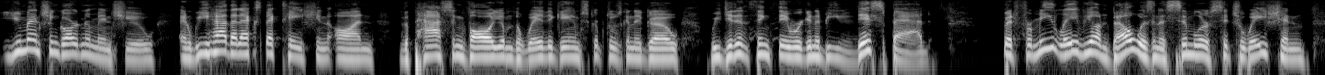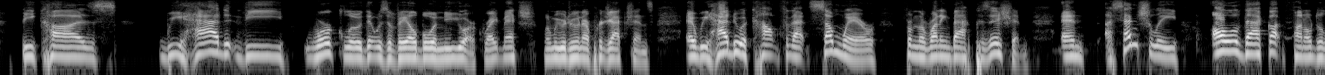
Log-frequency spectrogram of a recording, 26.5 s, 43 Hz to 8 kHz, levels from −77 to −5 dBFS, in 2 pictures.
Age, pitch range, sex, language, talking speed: 30-49, 145-200 Hz, male, English, 185 wpm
